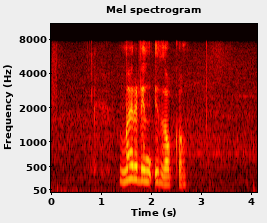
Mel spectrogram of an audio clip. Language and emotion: Russian, neutral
